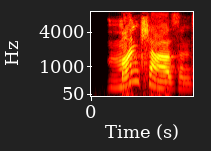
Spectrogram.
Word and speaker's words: Munchausen: Anyways, she accused her of having Munchausen syndrome.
